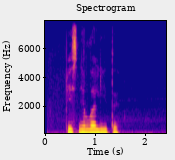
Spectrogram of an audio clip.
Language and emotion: Russian, neutral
